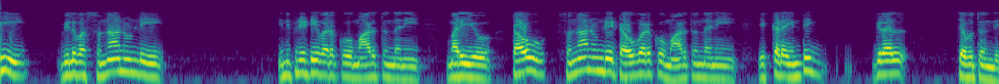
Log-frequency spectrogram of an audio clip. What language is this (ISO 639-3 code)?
tel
